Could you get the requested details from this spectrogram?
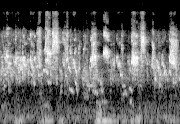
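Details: Young chicks chirping as they eat and play: short high peeps come in quick uneven bursts, roughly a burst each second, overlapping into a shrill twitter with faint low rustles.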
